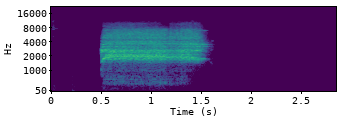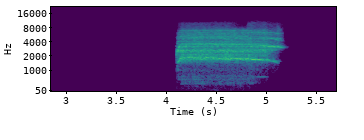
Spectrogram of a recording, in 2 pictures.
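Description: Barn owl giving two harsh, hissing screams about a second long each, separated by a three-second pause, with silence around them.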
